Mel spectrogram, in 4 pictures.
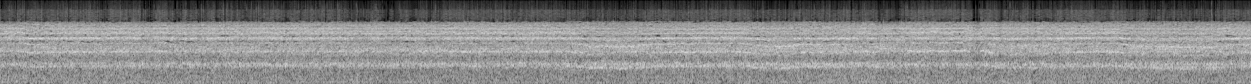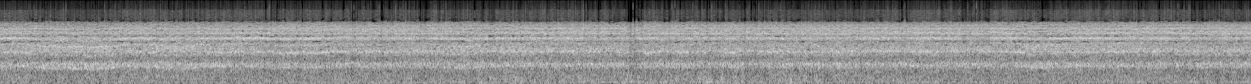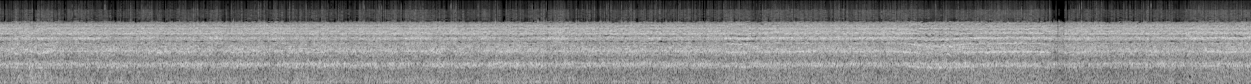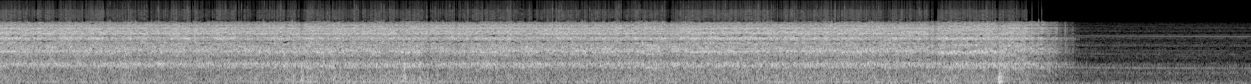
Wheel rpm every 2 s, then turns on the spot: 230, 230, 230, 230, 230, 220, 210, 220, 230, 230, 230, 230, 230, 230, 230, 230, 230, 220, 230, 230, 240, 230, 230, 190, 0.
none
